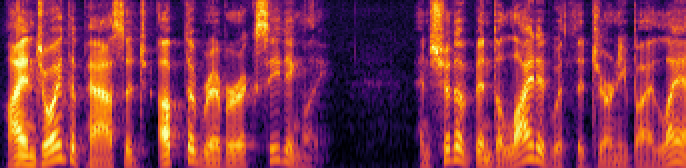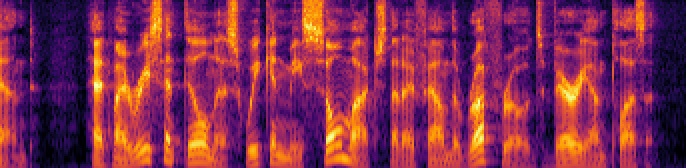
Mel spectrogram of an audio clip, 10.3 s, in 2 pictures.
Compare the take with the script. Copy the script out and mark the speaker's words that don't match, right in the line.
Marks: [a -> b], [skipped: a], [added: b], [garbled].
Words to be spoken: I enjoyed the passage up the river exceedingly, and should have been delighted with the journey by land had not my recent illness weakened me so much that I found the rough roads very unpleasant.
I enjoyed the passage up the river exceedingly, and should have been delighted with the journey by land had [skipped: not] my recent illness weakened me so much that I found the rough roads very unpleasant.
